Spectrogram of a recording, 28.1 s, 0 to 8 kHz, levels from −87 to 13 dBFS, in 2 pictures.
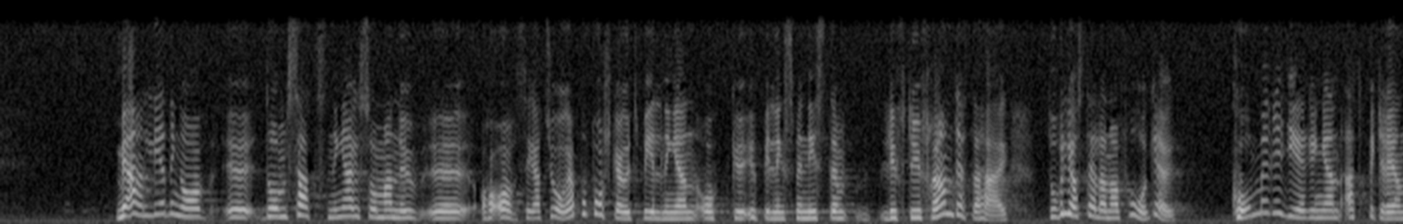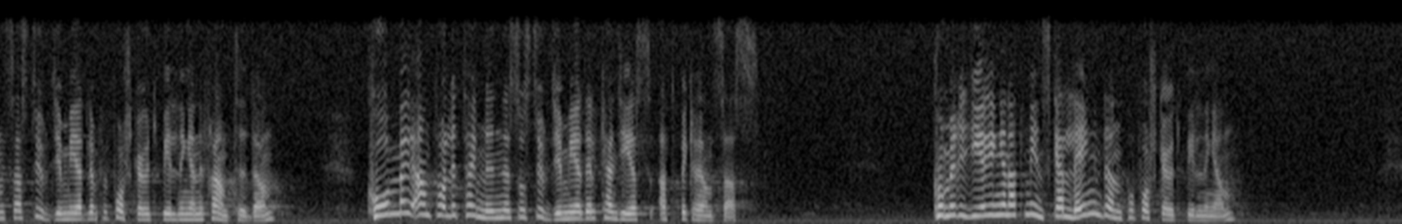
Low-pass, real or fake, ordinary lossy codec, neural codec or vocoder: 7.2 kHz; real; none; none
